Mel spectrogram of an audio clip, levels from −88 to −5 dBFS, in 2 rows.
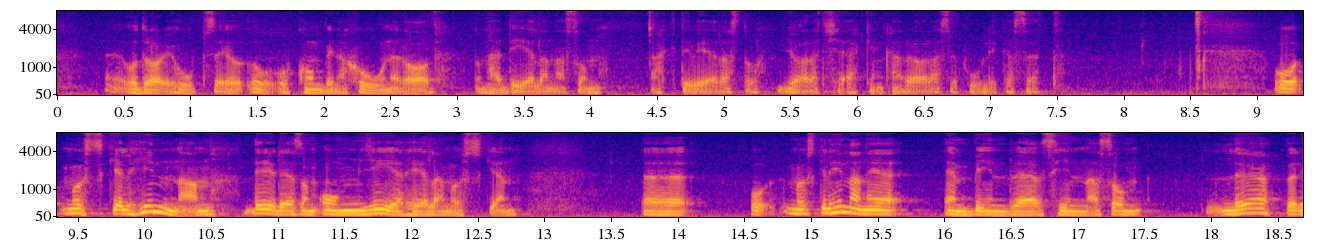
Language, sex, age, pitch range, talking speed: Swedish, male, 30-49, 100-125 Hz, 125 wpm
